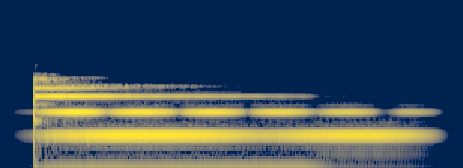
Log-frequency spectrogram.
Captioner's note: temple gong rings and fades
